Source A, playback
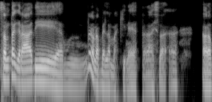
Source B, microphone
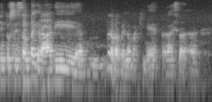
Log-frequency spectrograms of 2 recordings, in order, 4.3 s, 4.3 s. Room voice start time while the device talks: none

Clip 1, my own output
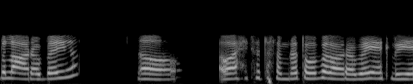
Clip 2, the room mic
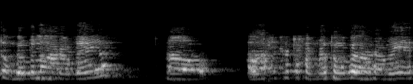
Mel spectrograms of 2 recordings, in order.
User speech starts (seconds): none

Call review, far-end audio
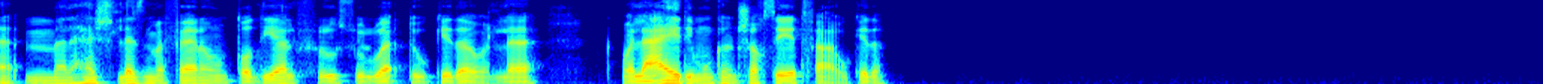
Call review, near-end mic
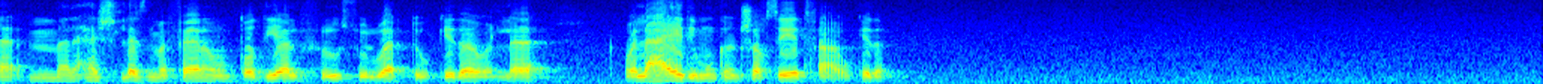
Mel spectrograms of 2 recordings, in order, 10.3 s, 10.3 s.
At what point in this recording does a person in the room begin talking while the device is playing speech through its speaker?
none

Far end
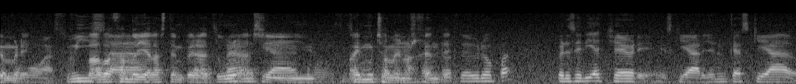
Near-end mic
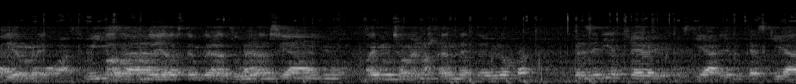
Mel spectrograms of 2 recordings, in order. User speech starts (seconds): none

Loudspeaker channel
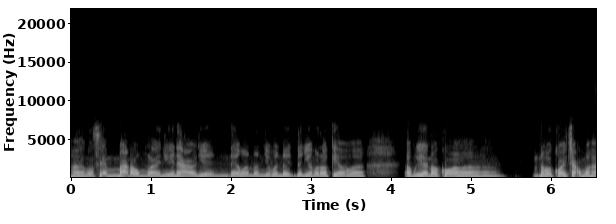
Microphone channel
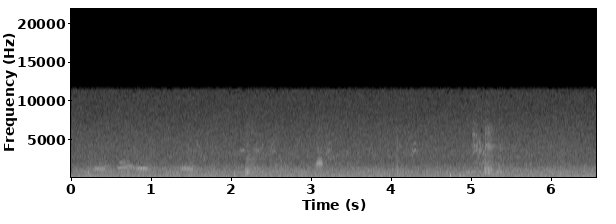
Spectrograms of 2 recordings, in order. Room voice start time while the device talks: none

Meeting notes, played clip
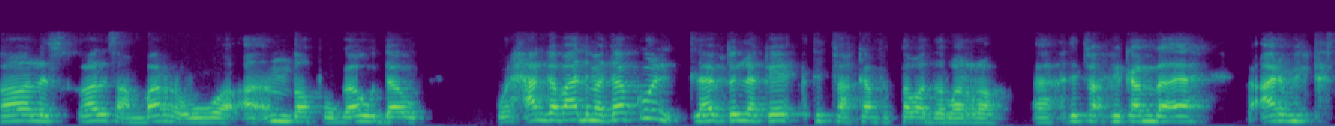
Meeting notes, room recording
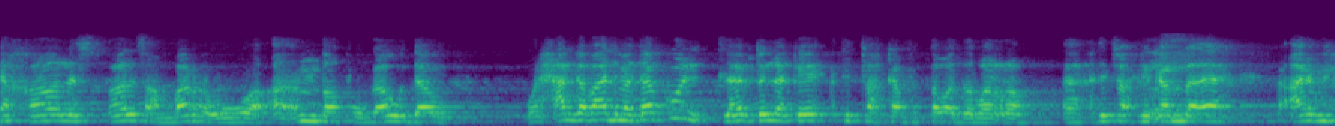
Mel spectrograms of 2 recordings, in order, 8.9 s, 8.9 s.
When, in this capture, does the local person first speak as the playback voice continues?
8 s

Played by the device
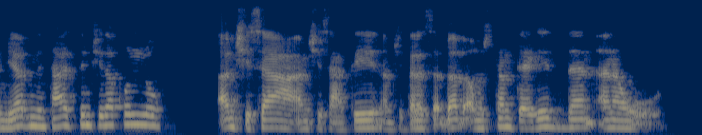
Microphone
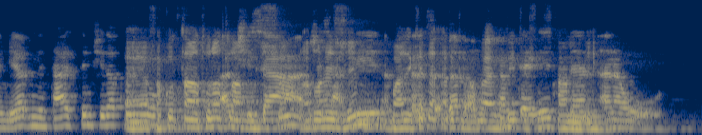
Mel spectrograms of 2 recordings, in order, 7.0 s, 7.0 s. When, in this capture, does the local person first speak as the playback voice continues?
1 s

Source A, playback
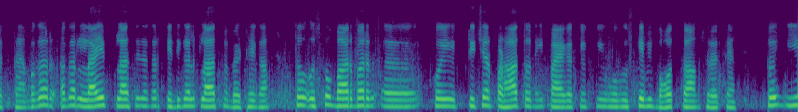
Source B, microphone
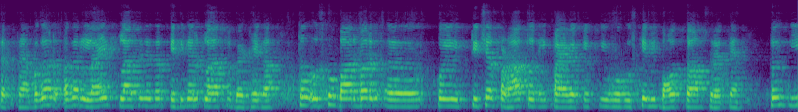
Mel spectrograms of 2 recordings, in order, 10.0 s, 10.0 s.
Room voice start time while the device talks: none

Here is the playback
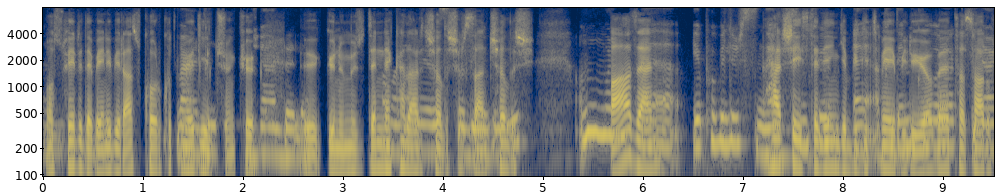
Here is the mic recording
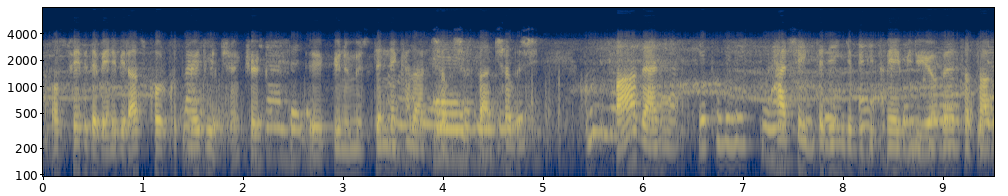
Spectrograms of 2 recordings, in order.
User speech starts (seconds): 4 s

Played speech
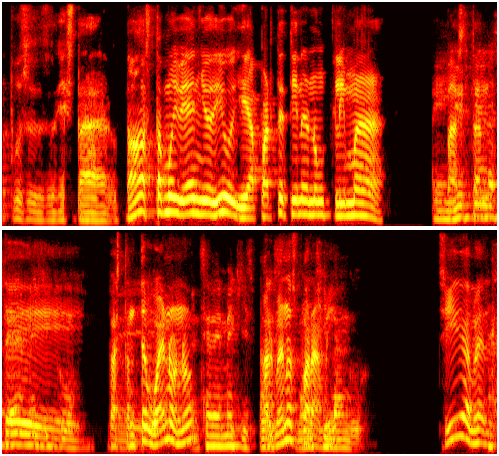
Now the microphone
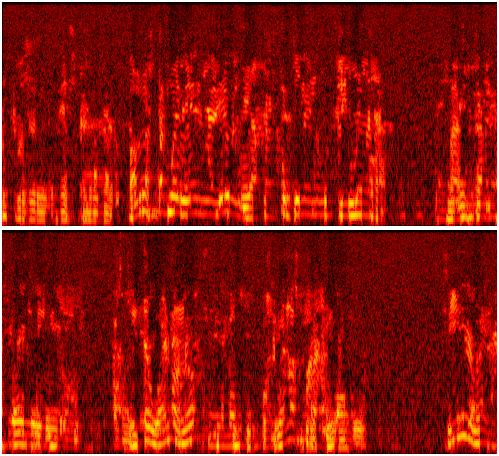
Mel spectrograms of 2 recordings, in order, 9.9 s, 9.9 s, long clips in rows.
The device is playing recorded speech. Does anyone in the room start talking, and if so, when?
none

